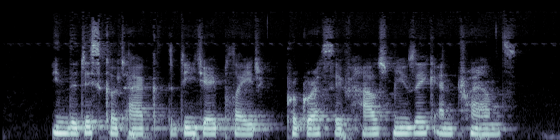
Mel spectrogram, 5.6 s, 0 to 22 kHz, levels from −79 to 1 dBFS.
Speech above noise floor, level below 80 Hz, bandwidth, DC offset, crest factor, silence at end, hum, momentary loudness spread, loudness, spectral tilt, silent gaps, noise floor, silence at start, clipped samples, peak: 39 dB; -44 dBFS; 14 kHz; under 0.1%; 16 dB; 0.45 s; none; 7 LU; -19 LUFS; -6 dB/octave; none; -57 dBFS; 0.5 s; under 0.1%; -2 dBFS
